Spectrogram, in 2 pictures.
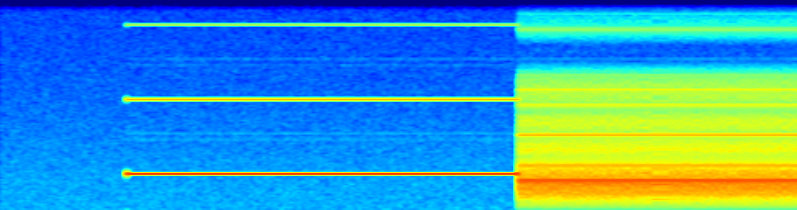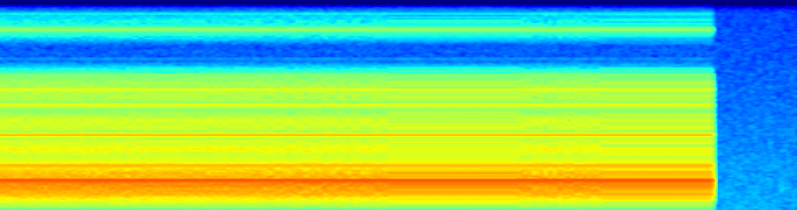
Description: Commodore tape loading (standard loader), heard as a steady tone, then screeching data.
